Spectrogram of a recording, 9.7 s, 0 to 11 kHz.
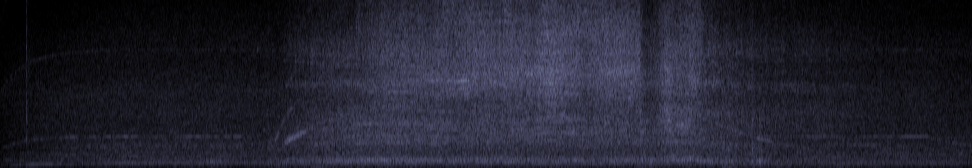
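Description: Bosch mitre saw starting up with a rising motor whine, its blade cutting through a 2-inch-thick maple board from about three to seven seconds in, then the motor winding down.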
